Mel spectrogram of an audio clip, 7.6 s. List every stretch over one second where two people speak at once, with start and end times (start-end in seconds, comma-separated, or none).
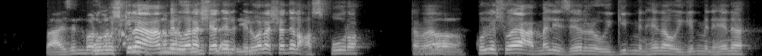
0.9-2.6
